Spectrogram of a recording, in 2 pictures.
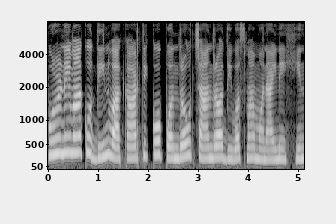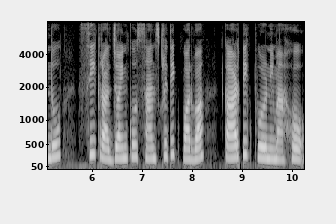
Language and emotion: Nepali, neutral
